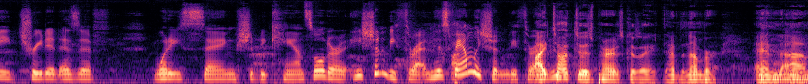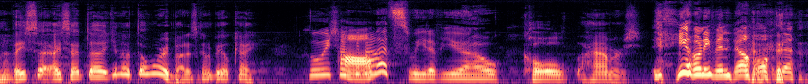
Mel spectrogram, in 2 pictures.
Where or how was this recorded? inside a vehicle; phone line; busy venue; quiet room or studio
busy venue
